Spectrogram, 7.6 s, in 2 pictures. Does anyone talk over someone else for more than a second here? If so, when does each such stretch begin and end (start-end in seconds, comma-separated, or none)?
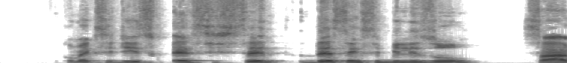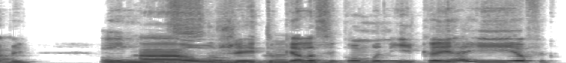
4.7-6.1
